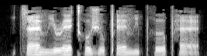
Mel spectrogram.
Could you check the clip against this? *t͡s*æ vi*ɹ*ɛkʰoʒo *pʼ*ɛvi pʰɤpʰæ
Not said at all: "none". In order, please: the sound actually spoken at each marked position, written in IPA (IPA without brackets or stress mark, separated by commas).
t͡s, ɹ, pʼ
